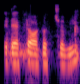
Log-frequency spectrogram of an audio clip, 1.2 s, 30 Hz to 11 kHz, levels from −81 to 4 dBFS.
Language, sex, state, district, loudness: Bengali, male, West Bengal, North 24 Parganas, -17 LUFS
